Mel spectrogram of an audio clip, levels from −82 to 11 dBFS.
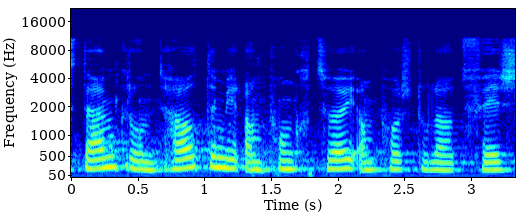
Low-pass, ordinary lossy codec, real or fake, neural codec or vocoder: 10.8 kHz; AAC, 64 kbps; fake; vocoder, 44.1 kHz, 128 mel bands every 256 samples, BigVGAN v2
